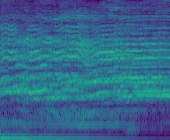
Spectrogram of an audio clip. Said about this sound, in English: Are we online on the mainland? Are we connected? Mainland, can you shout hallelujah?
